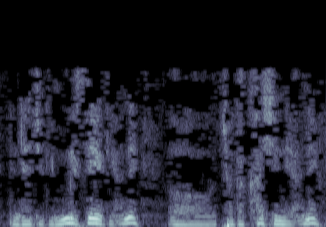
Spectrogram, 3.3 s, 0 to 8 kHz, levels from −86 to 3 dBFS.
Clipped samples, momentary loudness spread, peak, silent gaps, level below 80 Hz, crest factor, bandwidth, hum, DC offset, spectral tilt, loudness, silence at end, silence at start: under 0.1%; 11 LU; -8 dBFS; none; -38 dBFS; 16 dB; 5.8 kHz; none; under 0.1%; -11.5 dB/octave; -24 LUFS; 0 s; 0.1 s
